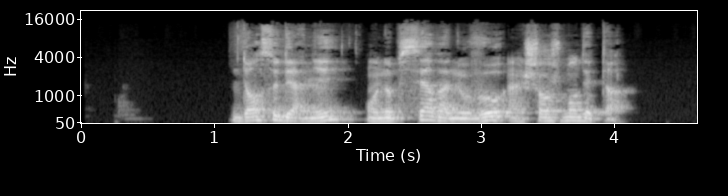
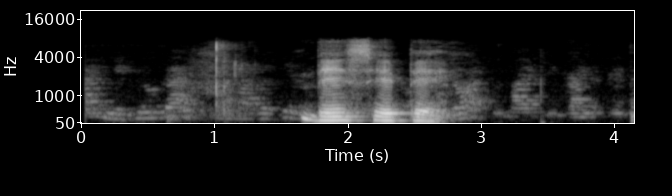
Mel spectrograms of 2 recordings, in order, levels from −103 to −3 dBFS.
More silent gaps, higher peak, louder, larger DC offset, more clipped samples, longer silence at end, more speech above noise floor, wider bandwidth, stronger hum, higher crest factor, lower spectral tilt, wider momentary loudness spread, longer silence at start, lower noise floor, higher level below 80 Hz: neither; first, 0 dBFS vs -10 dBFS; first, -16 LUFS vs -27 LUFS; neither; neither; first, 0.5 s vs 0 s; first, 62 dB vs 31 dB; first, 14.5 kHz vs 8 kHz; neither; about the same, 18 dB vs 22 dB; second, -3.5 dB/octave vs -6 dB/octave; second, 10 LU vs 17 LU; first, 1.15 s vs 0.65 s; first, -78 dBFS vs -59 dBFS; first, -52 dBFS vs -68 dBFS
